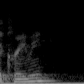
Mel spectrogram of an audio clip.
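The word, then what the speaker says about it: Creeme: You've been to the Creamy? – I don't think so.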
